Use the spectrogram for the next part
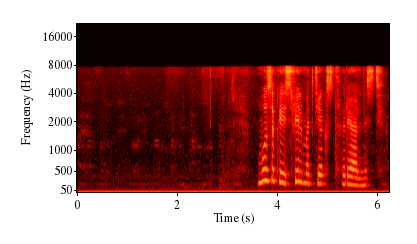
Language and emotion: Russian, neutral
